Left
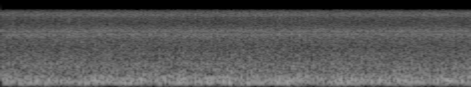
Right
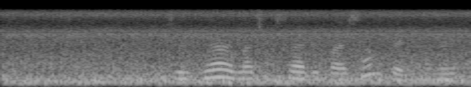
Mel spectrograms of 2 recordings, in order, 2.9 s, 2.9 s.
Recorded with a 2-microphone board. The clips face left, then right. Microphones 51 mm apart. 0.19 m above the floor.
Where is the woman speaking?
75° right (ahead or behind).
